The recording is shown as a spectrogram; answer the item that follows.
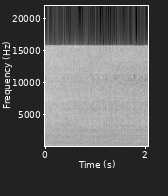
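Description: BMW X6 (E70) engine idling steadily with the air conditioning switched on: an even low rumble under a steady hiss.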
